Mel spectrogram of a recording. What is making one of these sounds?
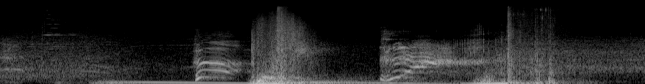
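A large crowd roars in a stadium.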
